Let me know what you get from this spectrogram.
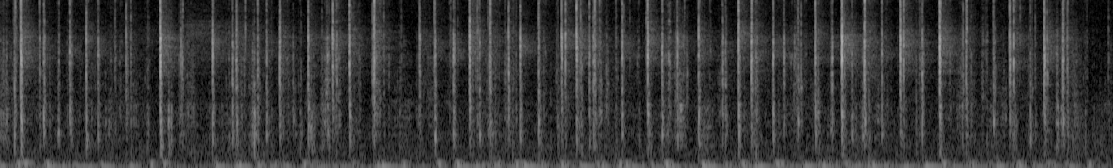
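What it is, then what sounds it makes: Plastic computer keyboard being typed on. Fingertips and medium-length painted nails of both hands type rapidly on a full-size black plastic computer keyboard resting on a white fur rug, with rhinestone tumblers sitting untouched beside it. The key presses make a fast, steady stream of short, bright, clicky taps with almost no ring, over a faint low hum.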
